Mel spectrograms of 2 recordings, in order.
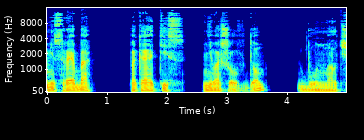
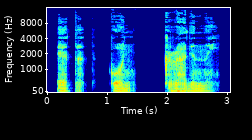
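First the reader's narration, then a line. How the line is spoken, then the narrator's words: Hiss. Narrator (Russian): прошипел Бун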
